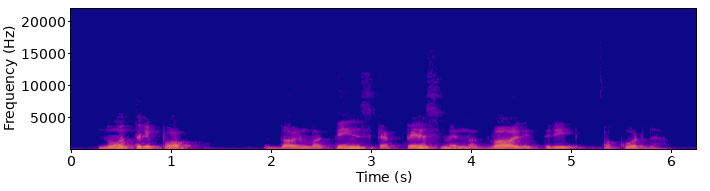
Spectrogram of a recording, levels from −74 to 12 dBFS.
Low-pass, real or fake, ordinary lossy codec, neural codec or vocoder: 19.8 kHz; real; Opus, 32 kbps; none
